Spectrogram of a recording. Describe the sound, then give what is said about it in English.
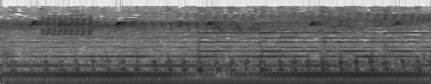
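Birds chirp in short, repeated bursts in a quiet cemetery against a steady low background hum, the calls spaced every second or so, with no voices present. “Tall trees, dense shrubs, and meadows make cemeteries ideal bird habitats.”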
